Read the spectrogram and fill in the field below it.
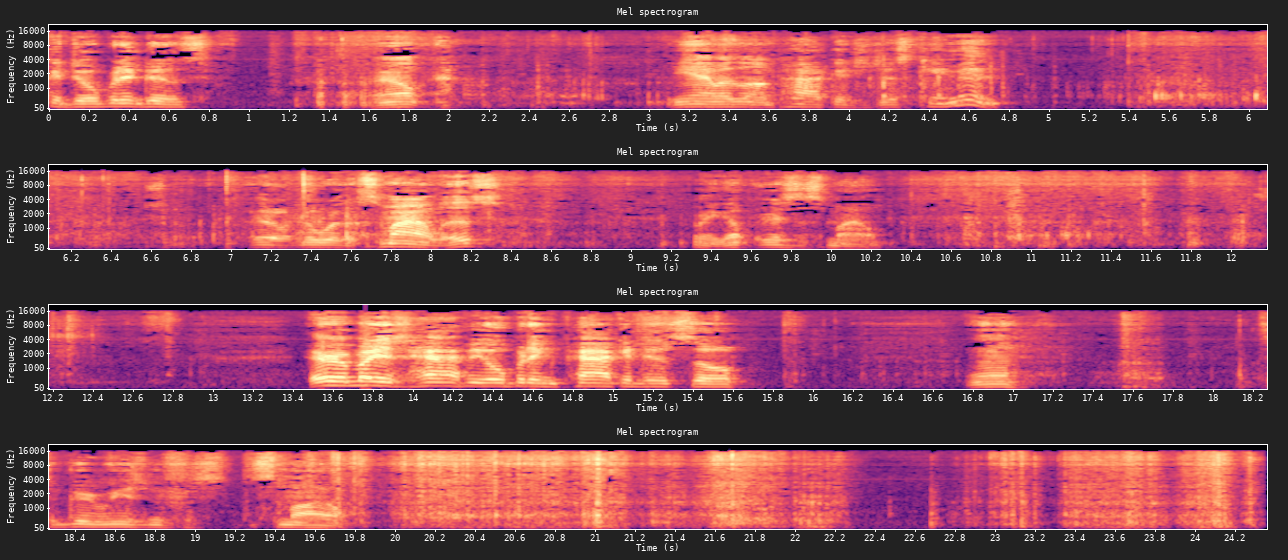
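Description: A middle-aged man talks calmly and close to a microphone.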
